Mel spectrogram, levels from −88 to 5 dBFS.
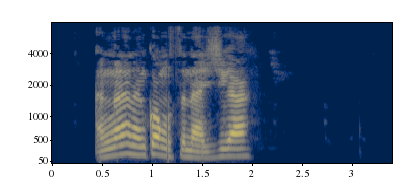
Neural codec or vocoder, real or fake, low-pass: none; real; 7.2 kHz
